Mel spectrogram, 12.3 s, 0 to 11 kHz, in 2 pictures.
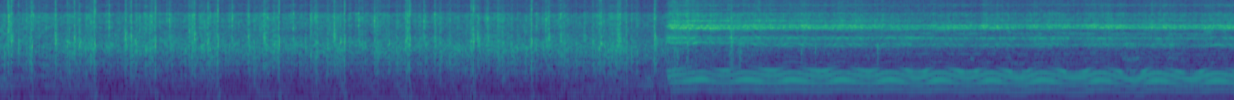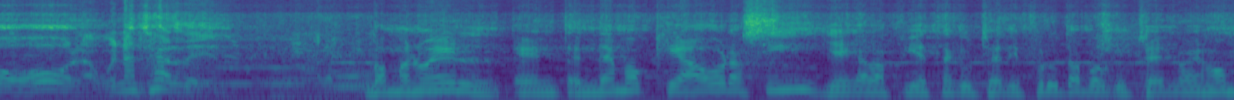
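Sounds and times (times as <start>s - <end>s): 
crowd clapping in dense continuous applause: 0.0s - 6.3s
speech: 6.9s - 7.4s, 8.0s - 12.3s.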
